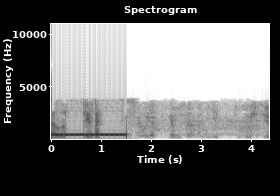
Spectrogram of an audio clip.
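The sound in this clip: A telephone dial tone holds one steady pitch for about a second and a half, then cuts off abruptly as talking begins.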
